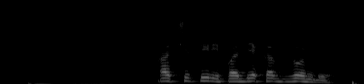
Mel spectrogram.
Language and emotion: Russian, neutral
